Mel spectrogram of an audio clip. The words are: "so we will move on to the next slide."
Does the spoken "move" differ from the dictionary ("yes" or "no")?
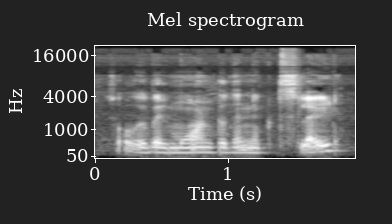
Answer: yes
